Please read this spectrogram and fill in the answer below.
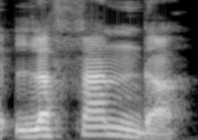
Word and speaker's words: Lathander: That would be Lathander.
